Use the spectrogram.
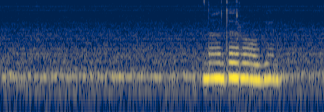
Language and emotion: Russian, neutral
